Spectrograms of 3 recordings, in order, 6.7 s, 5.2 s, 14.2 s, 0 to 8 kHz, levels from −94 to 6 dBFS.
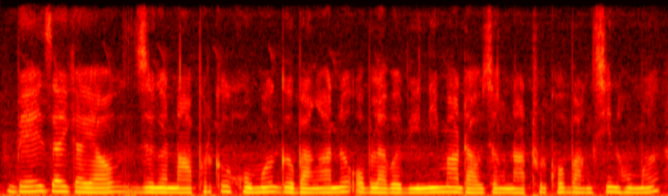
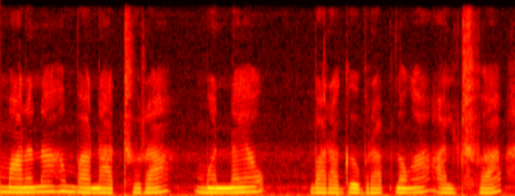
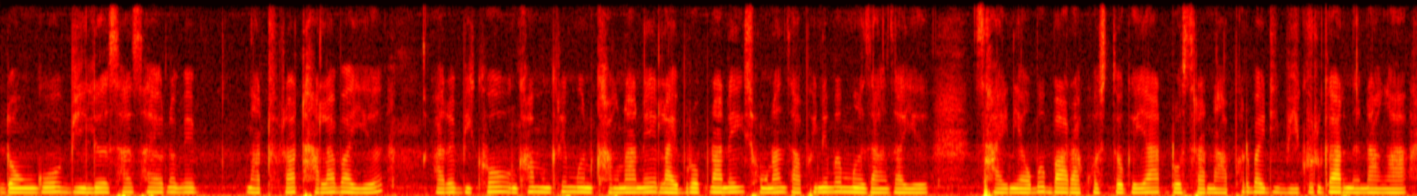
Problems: none marked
